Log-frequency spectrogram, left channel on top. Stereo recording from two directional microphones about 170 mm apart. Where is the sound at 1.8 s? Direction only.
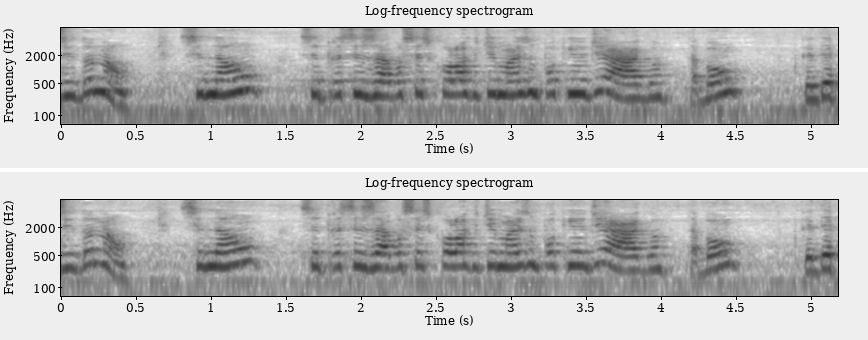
45° right (ahead or behind).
